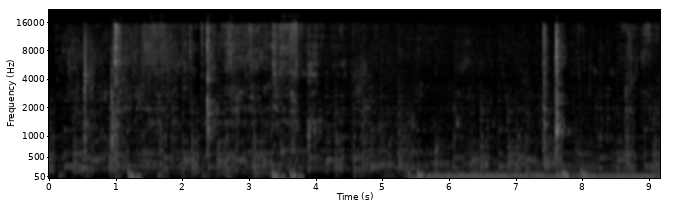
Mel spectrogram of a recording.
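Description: Ginger and onions fry with curry leaves in hot oil for upma. A quiet sizzle is broken by sharp spatters and pops, alongside clinks of a utensil against the pan, and no one talks.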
